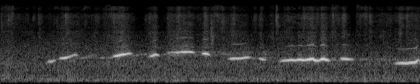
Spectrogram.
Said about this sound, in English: Bit of an echo. Like that.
